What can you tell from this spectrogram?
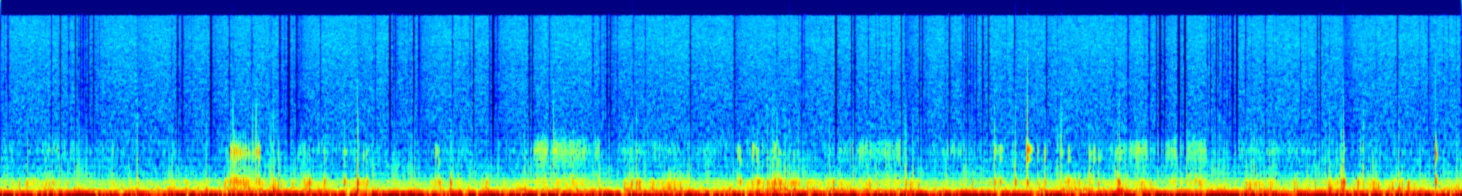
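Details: Borborygmi via stethoscope over the abdomen of a woman after drinking, belly described as bloated; continuous low rumbling with frequent gurgles and bubbling, active ordinary bowel sounds.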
